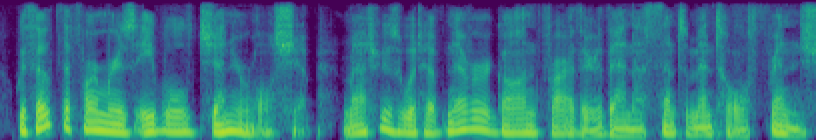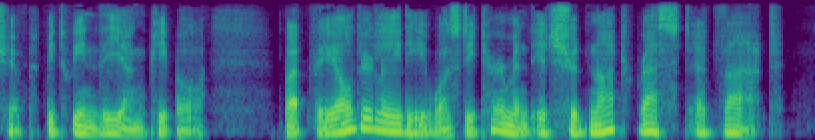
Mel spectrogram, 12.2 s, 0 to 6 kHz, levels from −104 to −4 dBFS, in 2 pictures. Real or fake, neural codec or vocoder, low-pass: real; none; 5.4 kHz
